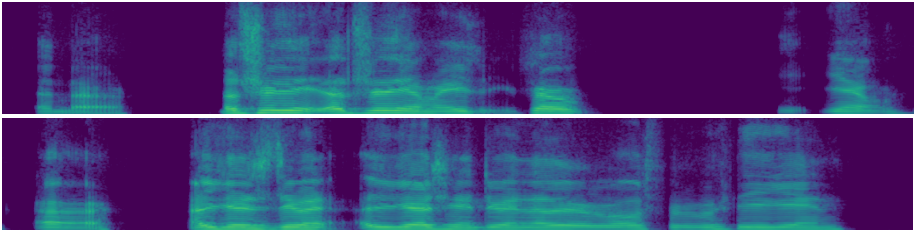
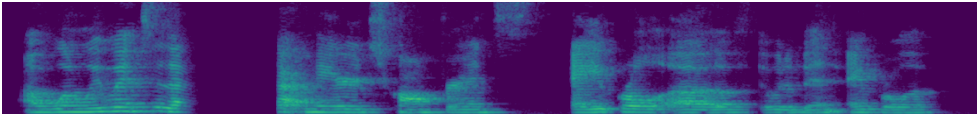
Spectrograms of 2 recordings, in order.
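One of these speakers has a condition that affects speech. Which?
The first: cerebral palsy; since birth.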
